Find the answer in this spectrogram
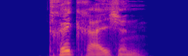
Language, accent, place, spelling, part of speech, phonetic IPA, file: German, Germany, Berlin, trickreichen, adjective, [ˈtʁɪkˌʁaɪ̯çn̩], De-trickreichen.ogg
- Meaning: inflection of trickreich: 1. strong genitive masculine/neuter singular 2. weak/mixed genitive/dative all-gender singular 3. strong/weak/mixed accusative masculine singular 4. strong dative plural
